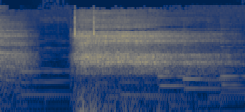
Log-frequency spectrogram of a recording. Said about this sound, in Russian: Набрали в легкий воздух. Первое дыхание ха. Набрали.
